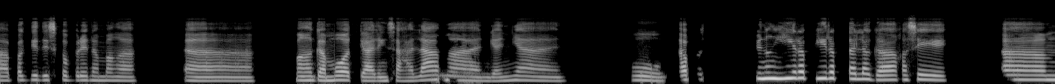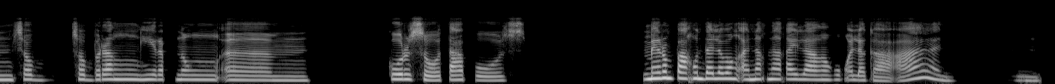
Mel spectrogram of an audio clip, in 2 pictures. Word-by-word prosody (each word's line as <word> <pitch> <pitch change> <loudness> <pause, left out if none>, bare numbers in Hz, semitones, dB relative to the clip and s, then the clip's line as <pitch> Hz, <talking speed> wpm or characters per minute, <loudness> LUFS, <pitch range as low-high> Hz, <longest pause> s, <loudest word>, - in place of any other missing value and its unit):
pagdidiskubre 200 -1 -2
ng 190 -1 -5
mga, 185 -1 -4 0.6
ah, 170 -1 -2 0.5
mga 190 0 +1 0.2
gamot 195 +1 +2
galing 170 0 0
sa 170 -1 -3
halaman, 190 0 -1
ganiyan, 175 -1 -4 0.7
oh. 185 -4 -3 0.2
Tapos, 230 +3 -2 0.5
‘yon 270 +1 +7
ang 275 - +9
hirap-hirap 285 0 +4
talaga 225 -5 +1
kasi, 215 -2 +1 0.7
um, 215 -1 +1
sob 225 -4 -3 0.3
sobrang 230 +1 +1
hirap 220 0 -2
nung, 220 -1 -2
um, 195 -2 -2 0.8
kurso 225 -5 +3
tapos 190 -4 -3 1.2
Mayro'n 280 +2 +8
pa 275 -1 +5
akong 270 -1 +4
dalawang 265 0 +4
anak 240 +1 0
na 245 0 +1
kailangan 220 -3 +1
kong 220 0 -8
alagaan. 200 - -2 0.6
Hmm. 175 -2 -11
210 Hz, 100 wpm, -23 LUFS, 185-230 Hz, 1.2 s, ang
